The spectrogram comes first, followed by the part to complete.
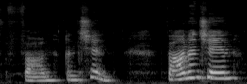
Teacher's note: the S is pronounced like an SH, and that's because it comes beside an I. So when the S comes beside an I or an E, we'd say it's slender, queel, and it gets an SH sound instead of an S.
